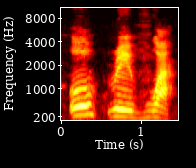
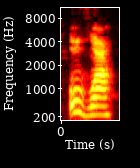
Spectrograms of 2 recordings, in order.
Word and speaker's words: au revoir: okay so Oh wha means goodbye then the pronunciation like the long crashing is au revoir au revoir fact in many African countries what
